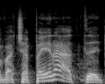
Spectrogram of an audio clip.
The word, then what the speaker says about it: Vescia Peirat: Per esempio c'è Joe Mandelnickel, che naturalmente i milanesi pronunceranno come Joe Mandelnickel, c'è Vescia Peirat, ma che si legge in meneghino Vacia Peirat, c'è anche una Kerhampan, che naturalmente è Carampana.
